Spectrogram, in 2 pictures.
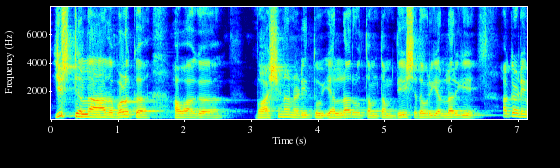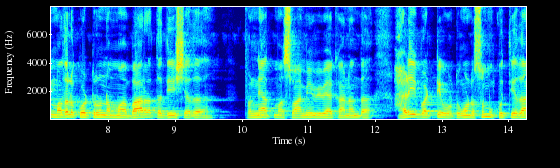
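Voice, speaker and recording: Emphatic preacher in echoey hall. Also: male voice, a little high. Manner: rises sharply into loud emphatic peaks, acts out dialogue. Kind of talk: folksy sermon storytelling. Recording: echoey hall with faint music.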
